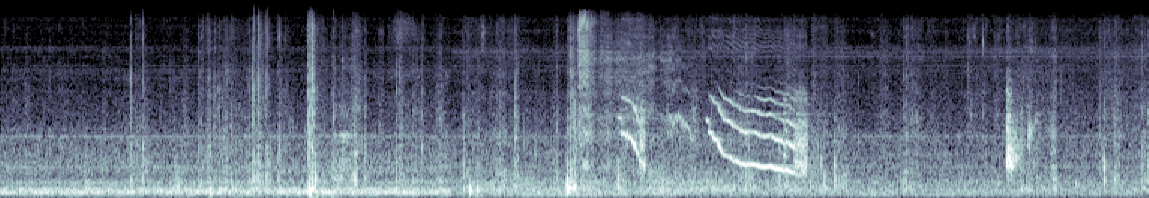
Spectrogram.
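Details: Puppy giving a short run of high, whistled whimpers that slide downward, several in quick succession near the middle, amid scattered knocks and household clatter.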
